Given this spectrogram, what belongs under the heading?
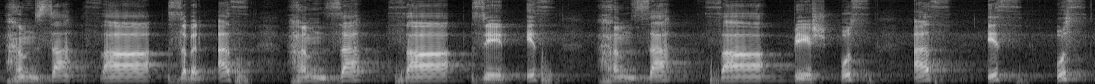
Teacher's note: سین کی ادائیگی باریک سیٹی سے ہوتی ہے، صاد کی ادائیگی موٹی سیٹی کے ساتھ ہوتی ہے اور سا جو ہے اس کی ادائیگی بغیر سیٹی سے ہوتی ہے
